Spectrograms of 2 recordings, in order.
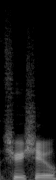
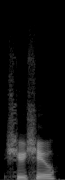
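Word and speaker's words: Chouchou: with the spelling uh it looks like Chow Chow but yeah it is pronounced shushu um I believe it's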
